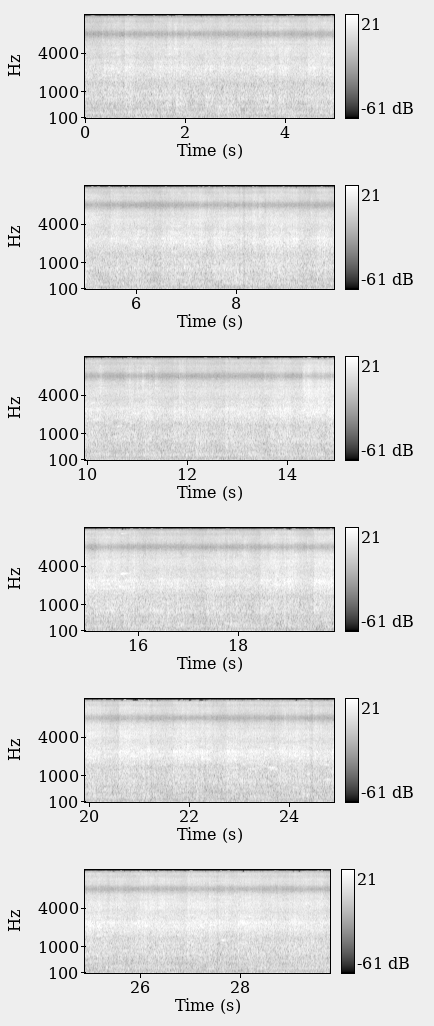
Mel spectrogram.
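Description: Steady running noise of a JR Narita Line electric train, heard from inside the moving car: wheels rolling on the rails.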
